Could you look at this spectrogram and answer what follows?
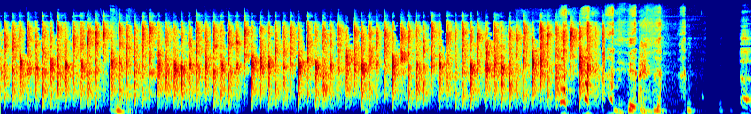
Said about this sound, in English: Give us a little round of applause.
